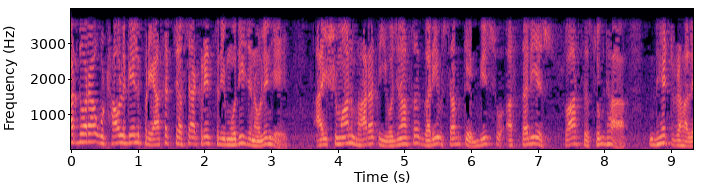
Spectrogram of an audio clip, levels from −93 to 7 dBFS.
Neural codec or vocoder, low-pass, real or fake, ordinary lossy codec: none; 3.6 kHz; real; AAC, 32 kbps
